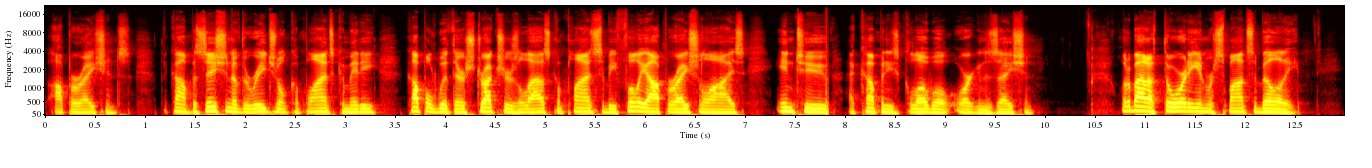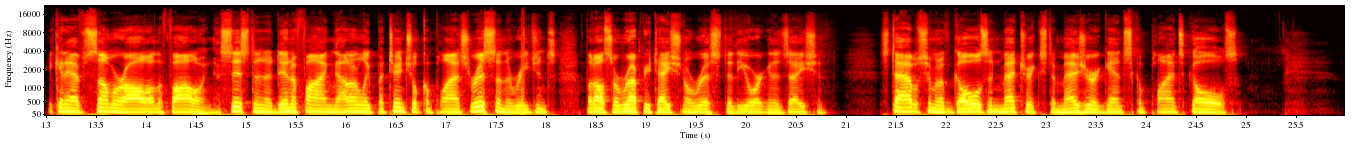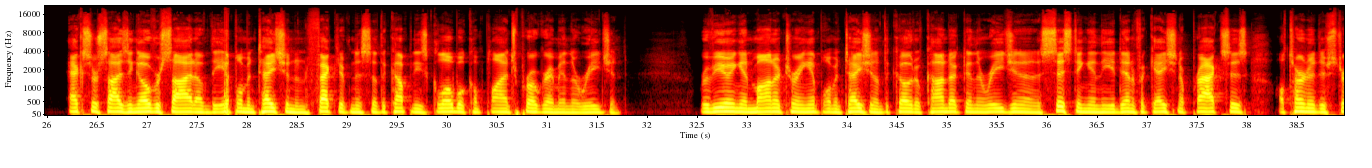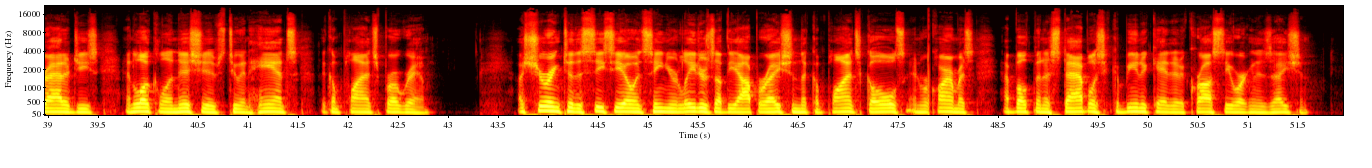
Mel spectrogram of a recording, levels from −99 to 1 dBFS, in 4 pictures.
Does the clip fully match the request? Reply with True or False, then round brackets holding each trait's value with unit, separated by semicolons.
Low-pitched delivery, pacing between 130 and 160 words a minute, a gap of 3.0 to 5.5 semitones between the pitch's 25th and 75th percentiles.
False (125 Hz; 155 wpm; 2.4 semitones)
